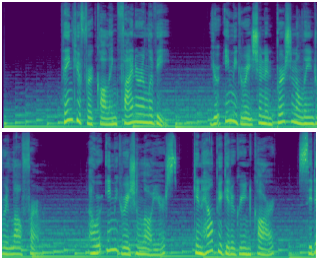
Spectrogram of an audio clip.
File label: Bilingual IVR ENGLISH - SPANISH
